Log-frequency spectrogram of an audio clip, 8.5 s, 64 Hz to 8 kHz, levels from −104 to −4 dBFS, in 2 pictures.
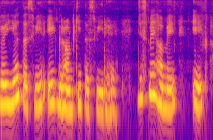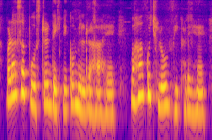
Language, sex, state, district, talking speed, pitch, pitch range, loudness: Hindi, female, Andhra Pradesh, Guntur, 175 wpm, 205 Hz, 180-240 Hz, -18 LUFS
